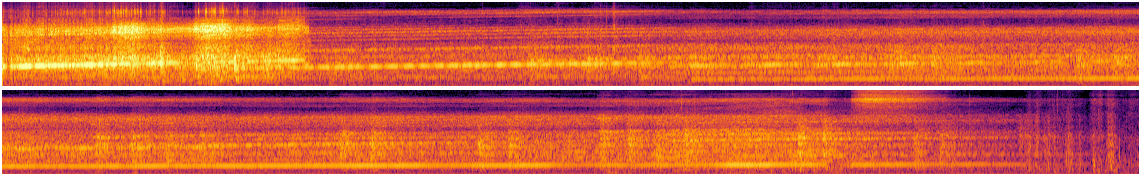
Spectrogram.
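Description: An electric train's motor whines, rising in pitch as it speeds up.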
